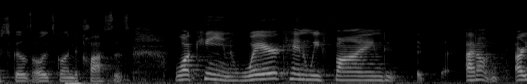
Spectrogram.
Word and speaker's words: Joaquin: They think it's you because they say who is O. It's Hua. It's not Hua. It's Joaquin. Joaquin.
